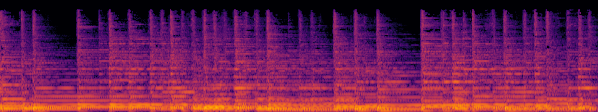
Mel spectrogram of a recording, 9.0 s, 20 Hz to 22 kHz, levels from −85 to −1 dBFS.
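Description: Nothing in this audio stands out as a technical problem; it just runs along without any fault you could point to.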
